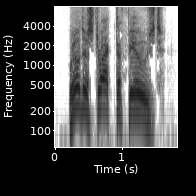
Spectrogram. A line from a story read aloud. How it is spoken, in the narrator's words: Kaladin shouted to Adolin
